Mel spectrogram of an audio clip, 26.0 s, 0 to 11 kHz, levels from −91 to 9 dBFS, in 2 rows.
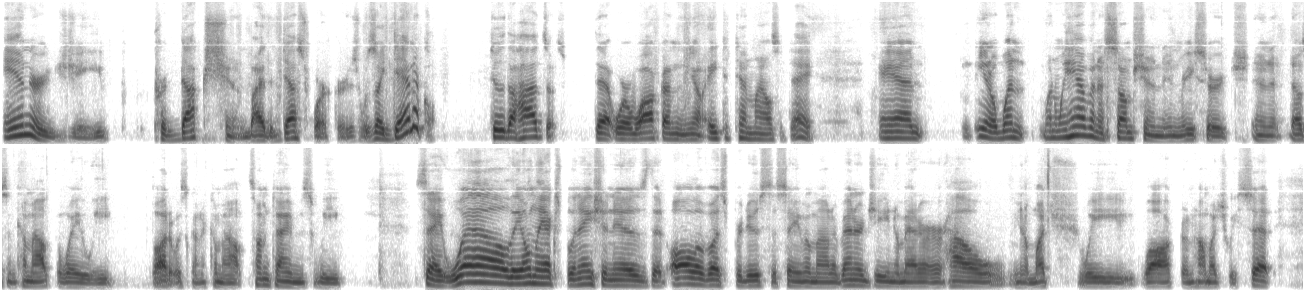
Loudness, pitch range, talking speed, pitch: -21 LUFS, 100-155 Hz, 180 wpm, 130 Hz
